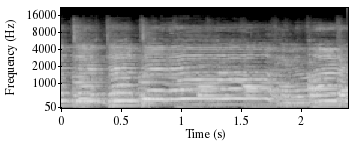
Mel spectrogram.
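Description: Live pop-folk song: singing over a strummed acoustic guitar and a Yamaha keyboard, with one long held sung note in the middle.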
